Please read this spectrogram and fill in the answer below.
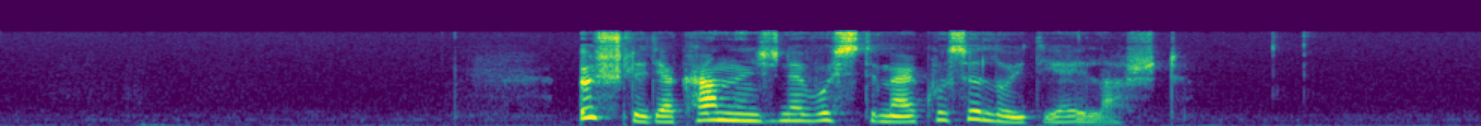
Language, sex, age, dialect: Faroese, female, 36-60, Suðurstreymoy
